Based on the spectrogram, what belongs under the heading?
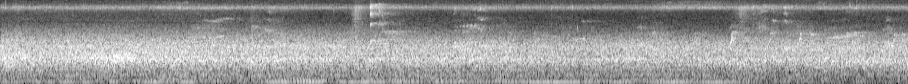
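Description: Steady outdoor background noise with a low rumble, and a few faint, short bird chirps about four seconds in and again near the end.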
